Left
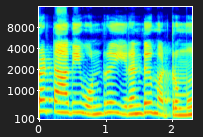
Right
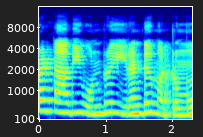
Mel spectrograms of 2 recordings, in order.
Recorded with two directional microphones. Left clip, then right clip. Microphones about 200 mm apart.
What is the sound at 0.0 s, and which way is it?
A woman's voice, 50° left (ahead or behind).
